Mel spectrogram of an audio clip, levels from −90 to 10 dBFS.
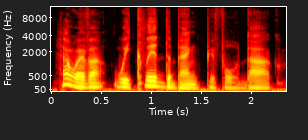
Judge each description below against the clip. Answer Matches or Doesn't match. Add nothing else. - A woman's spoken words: Doesn't match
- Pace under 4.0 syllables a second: Doesn't match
